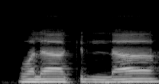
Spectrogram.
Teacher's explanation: ادغام بلا غنہ ہے، یعنی اس میں غنہ نہیں کریں گے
